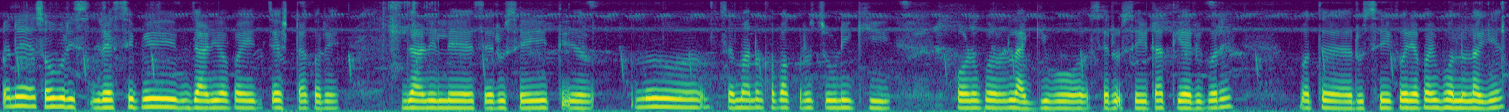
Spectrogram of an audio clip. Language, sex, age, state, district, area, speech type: Odia, female, 18-30, Odisha, Balasore, rural, spontaneous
